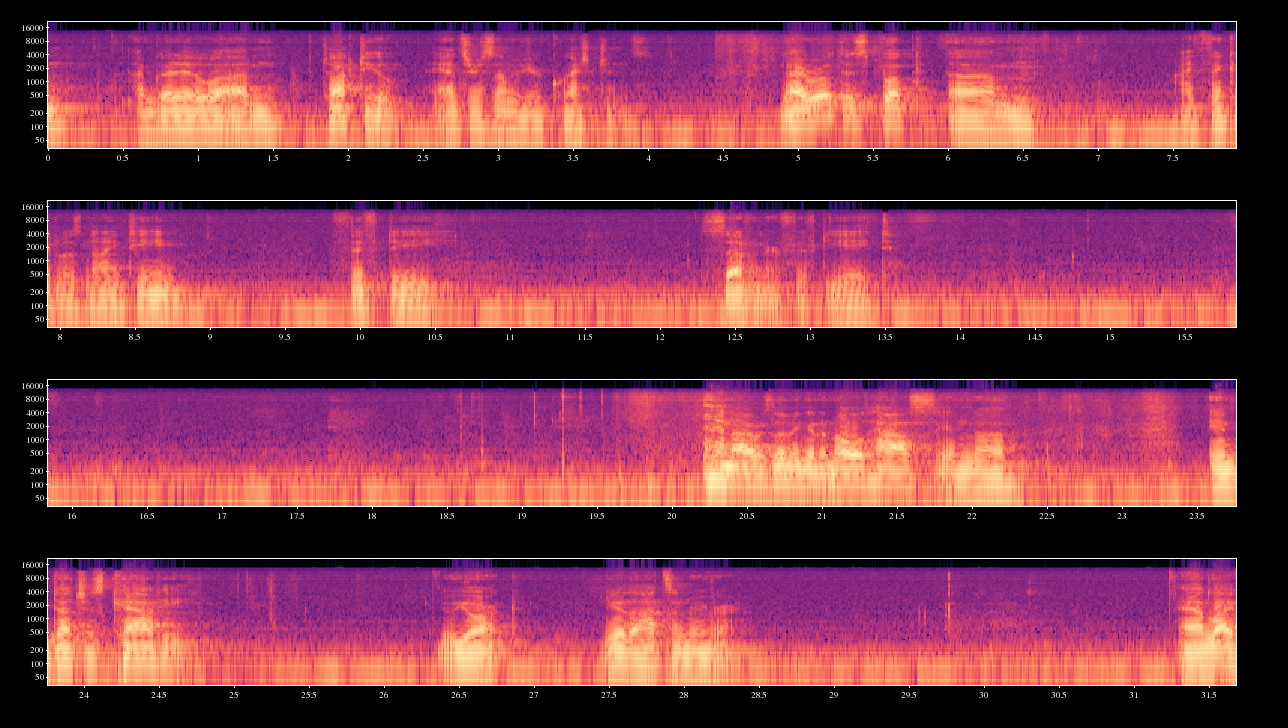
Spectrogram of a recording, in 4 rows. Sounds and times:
Speech: 0.0 - 4.0, 4.9 - 6.7, 7.5 - 8.9, 9.8 - 10.7, 12.3 - 13.7, 20.2 - 22.4, 23.6 - 24.9, 26.3 - 28.5, 31.2 - 31.6.

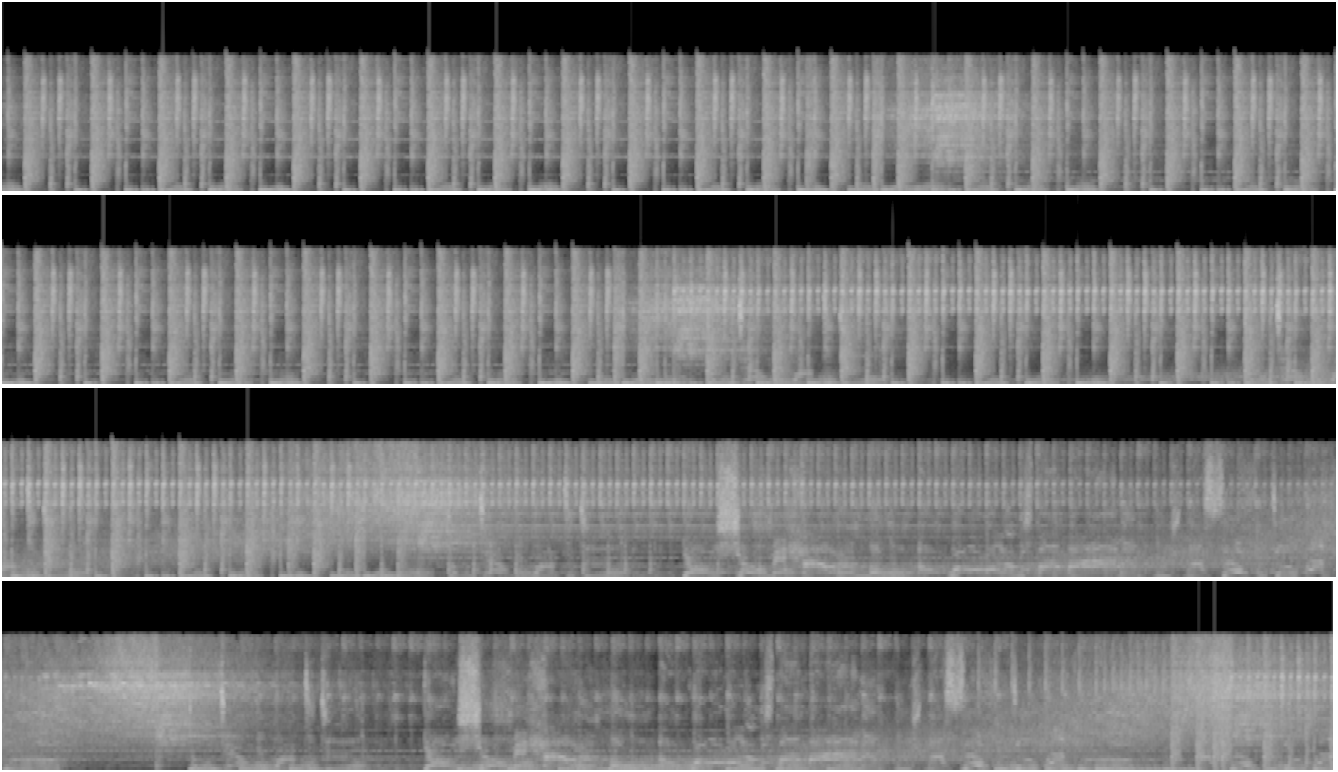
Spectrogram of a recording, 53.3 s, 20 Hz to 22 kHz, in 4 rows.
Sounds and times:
Bass drum: 0.0 - 31.0, 49.6 - 53.3
Drum kit: 0.0 - 43.1, 44.6 - 53.3.

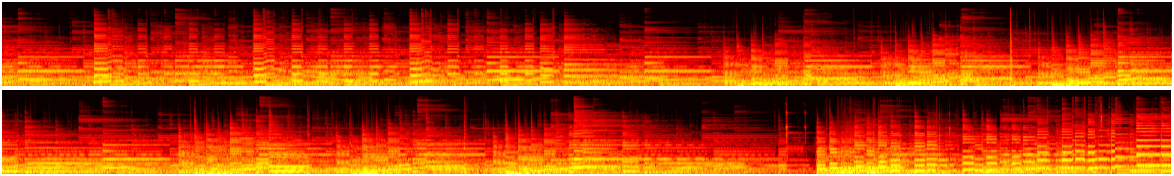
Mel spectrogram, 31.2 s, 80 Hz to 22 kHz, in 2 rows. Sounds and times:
Acoustic guitar: 0.0 - 31.1
Electric guitar: 0.0 - 31.1
Strum: 0.0 - 31.1.

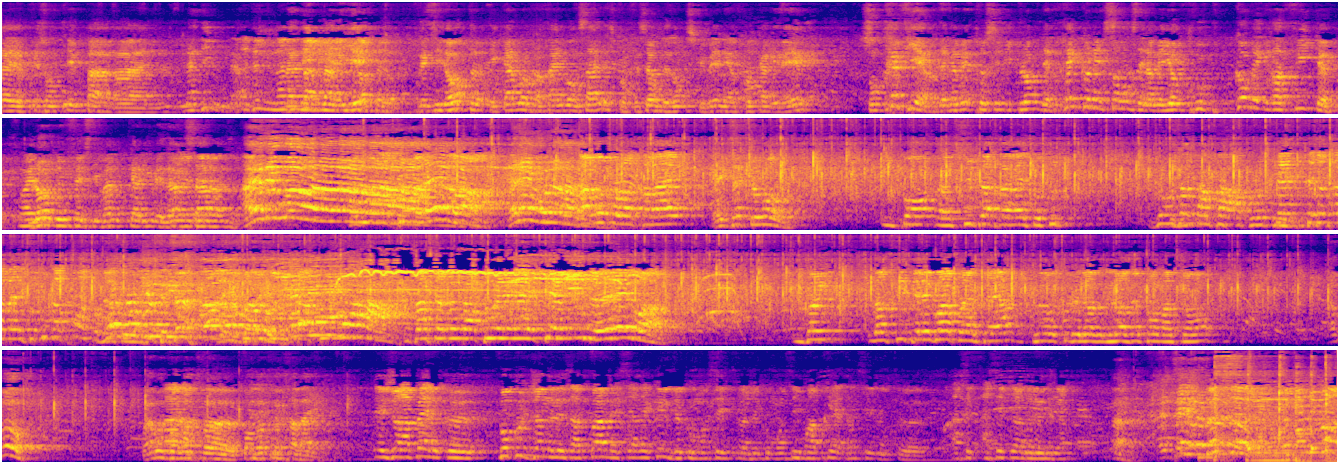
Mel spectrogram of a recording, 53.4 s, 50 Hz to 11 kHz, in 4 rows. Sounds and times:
Speech: 0.0 - 21.4, 22.2 - 24.1, 24.9 - 33.4.

